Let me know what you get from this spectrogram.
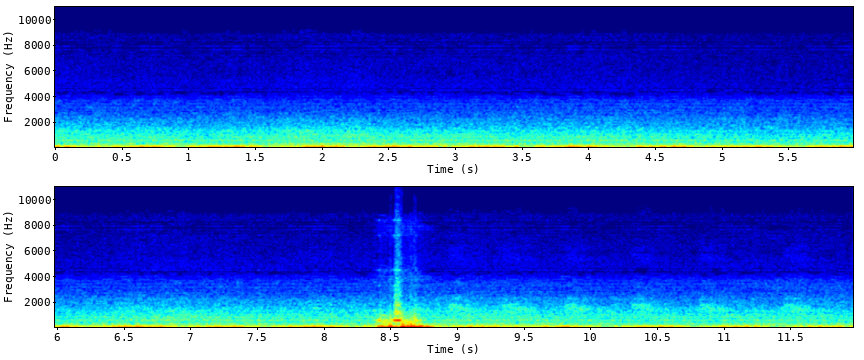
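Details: Steady low vehicle engine hum with a brief thump near the end; no animal calls are heard.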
